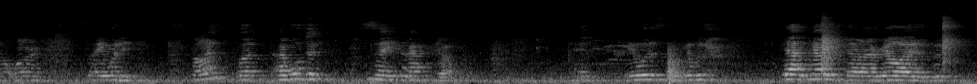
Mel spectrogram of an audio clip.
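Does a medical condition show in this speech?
Yes: cerebral palsy.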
